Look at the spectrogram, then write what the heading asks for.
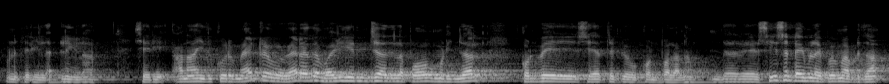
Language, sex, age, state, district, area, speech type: Tamil, male, 45-60, Tamil Nadu, Nilgiris, urban, spontaneous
